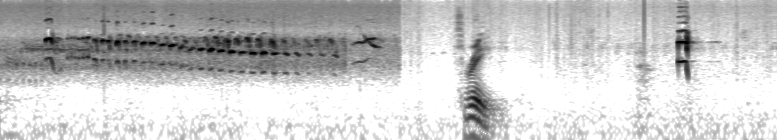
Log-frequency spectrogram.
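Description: A Sora gives a quick run of high, bright notes for about three seconds, sliding gradually lower, followed by a brief human voice and a short chirp.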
